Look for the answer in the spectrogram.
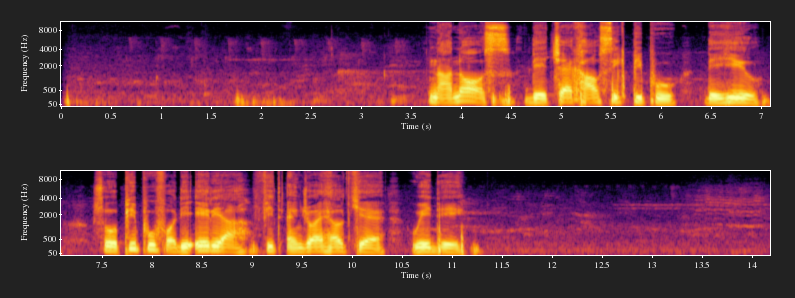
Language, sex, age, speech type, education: Nigerian Pidgin, male, 30-45, spontaneous, tertiary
